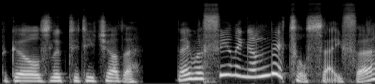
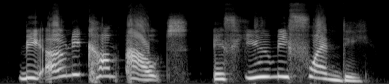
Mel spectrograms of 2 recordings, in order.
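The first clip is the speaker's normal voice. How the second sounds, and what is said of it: Weak, timid little character voice. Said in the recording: “a rather weak little voice said timidly ... This creature didn't sound very frightening at all.”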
